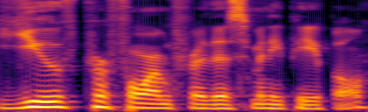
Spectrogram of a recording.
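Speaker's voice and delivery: normal talking voice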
